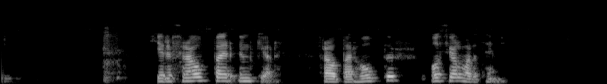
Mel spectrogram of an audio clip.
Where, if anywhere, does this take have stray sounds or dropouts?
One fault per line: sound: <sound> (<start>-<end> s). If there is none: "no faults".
sound: throat clearing (1.0-1.3 s)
